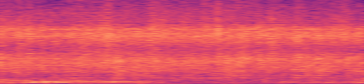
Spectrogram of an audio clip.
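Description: A pair of rare short-face pigeons coos softly but steadily, a low rolling murmur that stays close and continuous with no voices over it.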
